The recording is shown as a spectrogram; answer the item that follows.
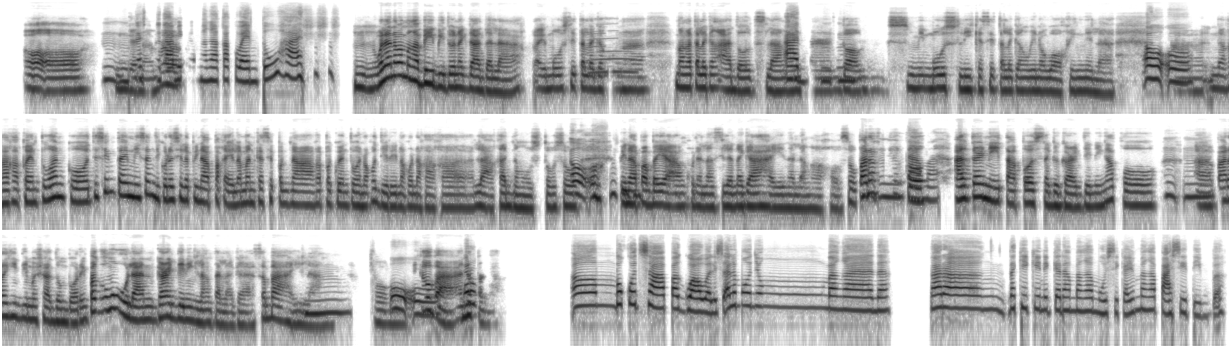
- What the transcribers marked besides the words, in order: tapping; chuckle; chuckle; "yung" said as "nyung"
- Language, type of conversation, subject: Filipino, unstructured, Paano mo sinisimulan ang araw para manatiling masigla?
